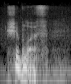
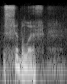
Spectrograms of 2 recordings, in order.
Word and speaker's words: shibboleth: by making him say shibboleth. If the soldier pronounces the word sibboleth, apparently the regional dialect of Ephraim, then he is immediately killed.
